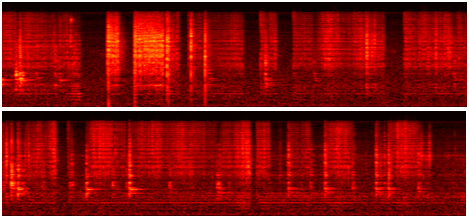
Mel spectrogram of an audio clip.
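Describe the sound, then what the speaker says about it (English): High-voltage, high-current arc burning a hole in a Coca-Cola can, heard as close, harsh crackling and sizzling in irregular bursts that flare up loudly and then settle into a steady buzz, with no voices. "now I burn a hole in the can"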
